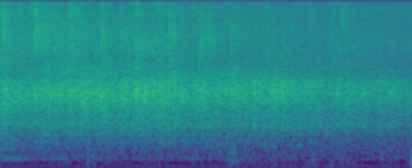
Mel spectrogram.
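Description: An audience at a church health round-table conference claps steadily and loudly for the full four seconds, a dense continuous applause with no voices rising above it.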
